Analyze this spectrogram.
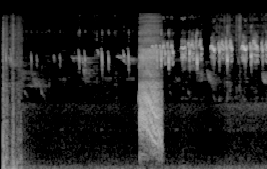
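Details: Cuckoo begging while being fed, stuffing food in and still wanting more: rapid runs of very high, thin chirps pulsing in bursts. A loud rustle comes midway and a thump at the start.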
